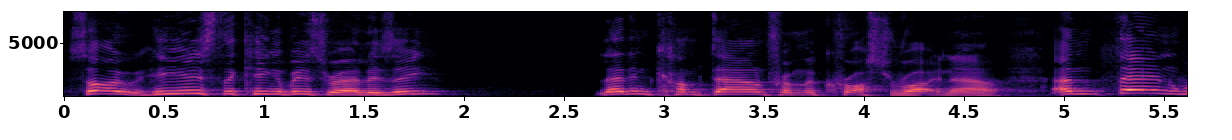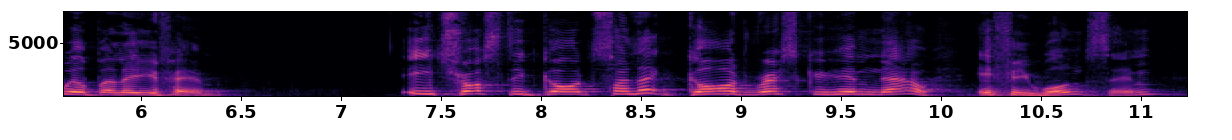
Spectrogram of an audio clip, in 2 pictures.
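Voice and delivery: religious leaders gloating at the crucified man; scoffing mockery. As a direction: jeer like priests enjoying his fall. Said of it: "they scoffed".

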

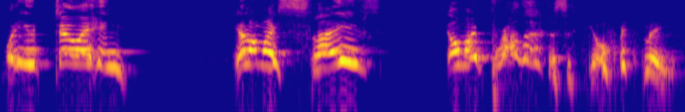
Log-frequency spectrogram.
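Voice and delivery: half-laughing, half-weeping Joseph scolding his brothers; a touch of tearful affection, high and loud; half crying Joseph. Retold or imitated. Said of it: "Joseph was half crying, half just going".

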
